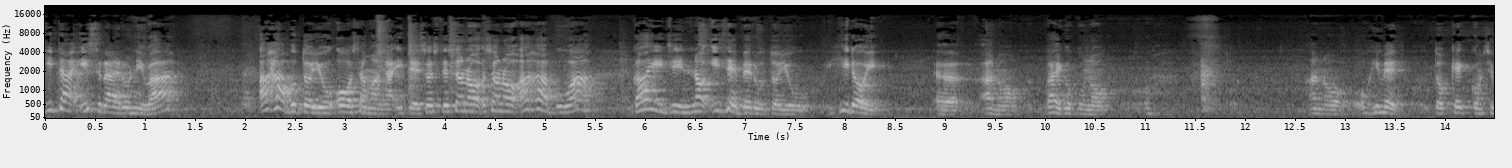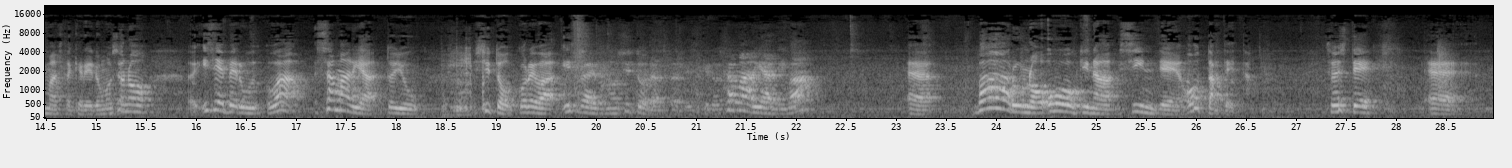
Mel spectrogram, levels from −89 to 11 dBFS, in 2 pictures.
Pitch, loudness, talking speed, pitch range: 205 Hz, -19 LUFS, 260 characters per minute, 165-240 Hz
